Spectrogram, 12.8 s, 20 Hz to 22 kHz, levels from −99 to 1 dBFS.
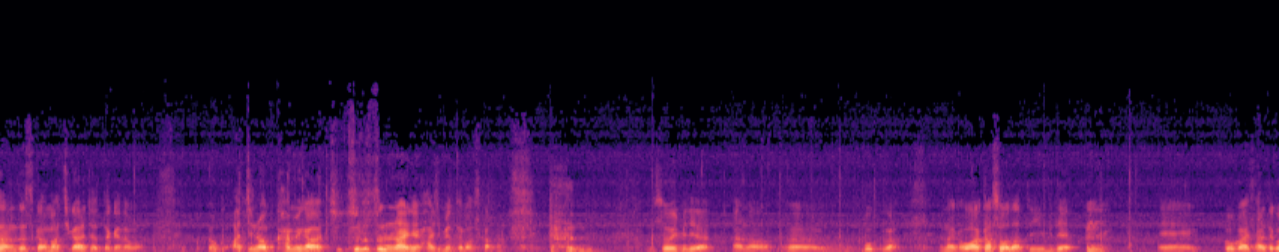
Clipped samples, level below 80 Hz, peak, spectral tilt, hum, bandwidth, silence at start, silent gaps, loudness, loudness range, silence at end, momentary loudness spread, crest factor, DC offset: under 0.1%; -66 dBFS; -4 dBFS; -6.5 dB/octave; none; 11 kHz; 0 s; none; -23 LUFS; 6 LU; 0 s; 19 LU; 20 dB; under 0.1%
